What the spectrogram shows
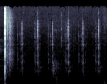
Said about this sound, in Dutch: Ik stel de klok in op drie kwartier. U kent het, eh, u kent het recept, zo lang hebben we voor de podcast. En daar gaat hij.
